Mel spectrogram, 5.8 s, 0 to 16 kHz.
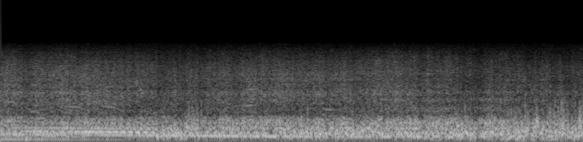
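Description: The B-24 Liberator's Pratt & Whitney R-1830 Twin Wasp radial engines running on the ground with propellers turning, a loud, steady low engine sound.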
